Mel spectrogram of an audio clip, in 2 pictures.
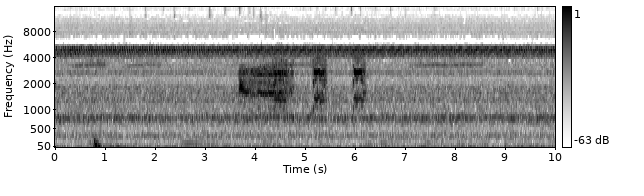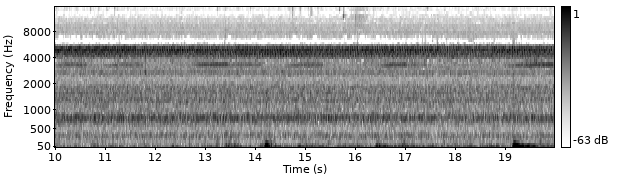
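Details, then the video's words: High continuous cricket trill inside the vivarium of a bearded dragon named Diego, with a few brief buzzy bursts near the middle and occasional low thumps. "RELAXING SOUNDS CRICKETS LOCUSTS"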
